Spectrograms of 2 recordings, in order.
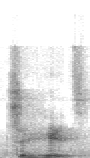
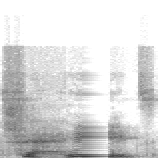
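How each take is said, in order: First: The word is said quickly with a reduced vowel. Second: The word is said slowly with a clear vowel.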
